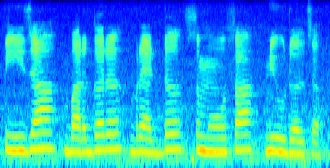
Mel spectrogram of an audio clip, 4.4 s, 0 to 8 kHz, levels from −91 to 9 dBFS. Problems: none marked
